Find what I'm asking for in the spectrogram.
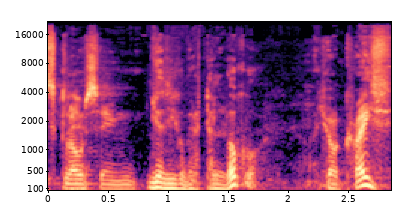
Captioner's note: speaking spanish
